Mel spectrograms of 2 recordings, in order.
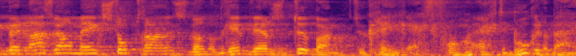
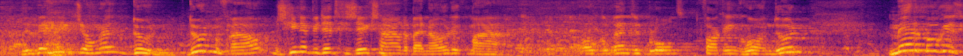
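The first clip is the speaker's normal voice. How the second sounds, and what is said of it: Put-on Moroccan accent. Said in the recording (Dutch): “Altijd Marokkaans accent”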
